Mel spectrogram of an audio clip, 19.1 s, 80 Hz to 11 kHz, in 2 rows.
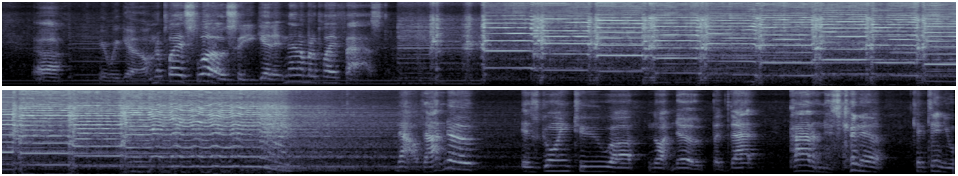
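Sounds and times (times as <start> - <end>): electric guitar single notes: 0.6 - 1.6, 3.9 - 15.0.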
